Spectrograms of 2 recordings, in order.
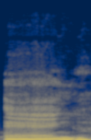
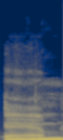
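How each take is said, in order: First: The syllable ends in a nasalized vowel. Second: The syllable ends with a clear m sound. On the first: The mantra becomes more fierce. "ऐं ह्रीं क्लीं ऐसे बोलते हैं तो ये थोड़ा ज़्यादा उग्र हो जाता है" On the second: The mantra becomes more gentle. "जब आप ऐम लगाते हैं"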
